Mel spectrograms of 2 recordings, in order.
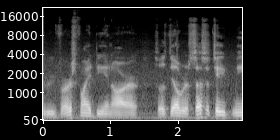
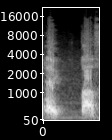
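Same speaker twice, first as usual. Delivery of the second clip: booming, very loud New Jersey guy voice and accent. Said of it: "I sound like a New Jersey guy".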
